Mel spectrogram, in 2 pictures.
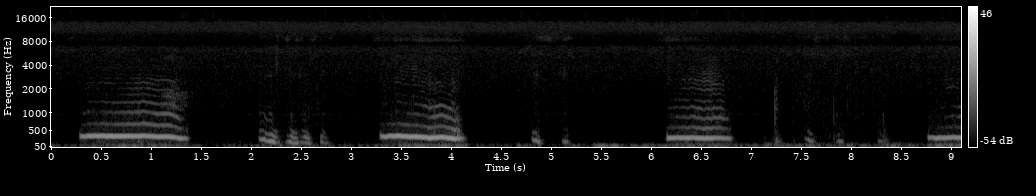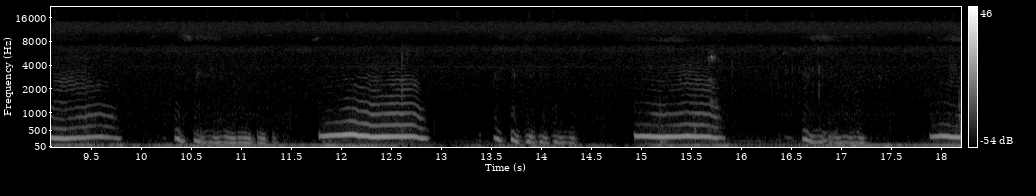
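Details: A pet cat, likely black, snores in sleep: a steady cycle of drawn-out, nasal, humming inhales about every three seconds, each followed by a softer, rattling exhale, with quiet gaps between breaths.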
